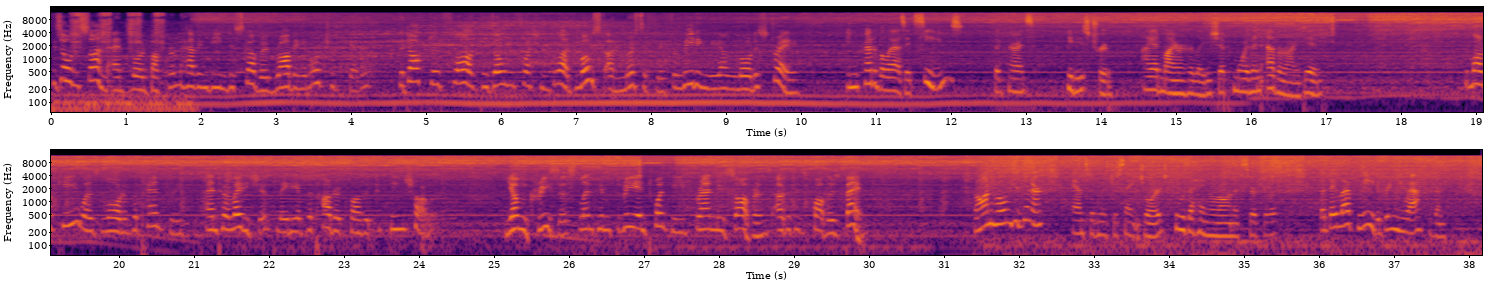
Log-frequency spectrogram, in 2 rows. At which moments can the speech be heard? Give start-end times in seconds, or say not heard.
0.0-10.0, 10.6-17.0, 18.9-24.4, 25.1-30.1, 31.4-37.7.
